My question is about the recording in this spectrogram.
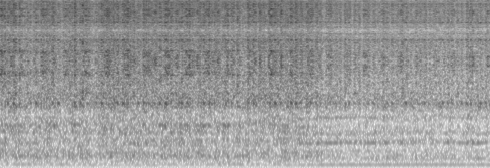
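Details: Normal idle on a flooded van that smelled of fuel in oil: steady, even idle, smooth low beat, no stumble, after disconnecting crankcase breather to vent fuel vapor that had caused warm stalling.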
